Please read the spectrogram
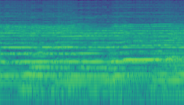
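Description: A worship team of several singers on microphones singing together in harmony, holding long notes, with the melody stepping up in pitch about one and a half seconds in.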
